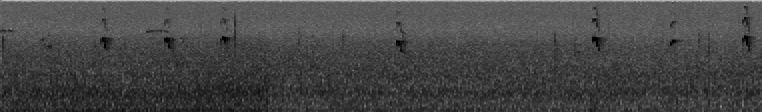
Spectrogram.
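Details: Black phoebe perched on an arroyo willow at Asilomar Dunes, California, giving its sharp whistled call, typical along southwestern creeks and ponds. Brief, high, downslurred chip notes come about seven times in eight seconds at uneven intervals over a steady low rushing background.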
